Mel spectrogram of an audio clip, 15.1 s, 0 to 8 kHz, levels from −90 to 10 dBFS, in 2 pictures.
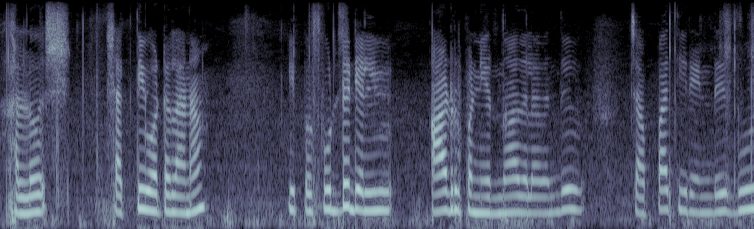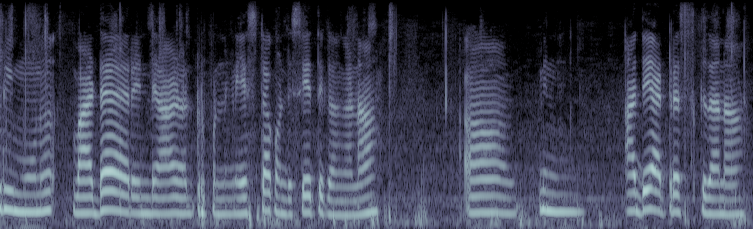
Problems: background sounds at intervals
